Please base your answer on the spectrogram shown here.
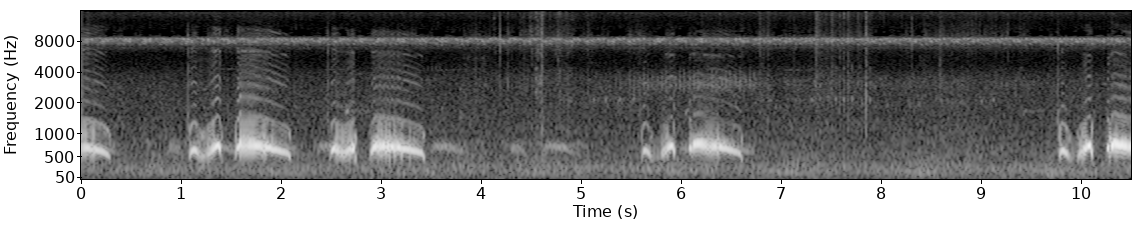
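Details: Spotted dove recorded close up during a decoy-luring perch session: loud, rich, hollow coo phrases of a few notes each, repeated roughly every four seconds with quiet gaps, a faint high insect whine throughout.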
